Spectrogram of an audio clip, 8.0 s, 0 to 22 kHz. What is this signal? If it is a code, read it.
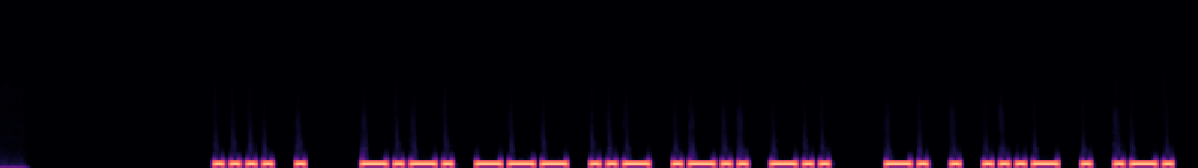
Morse code, heard as a keyed tone, about 22 wpm, 700 Hz. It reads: HE COULD NEVER
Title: Sentences from Top 1000 Words - Review Part 3 - 22wpm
